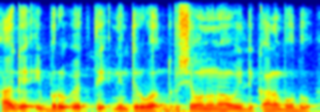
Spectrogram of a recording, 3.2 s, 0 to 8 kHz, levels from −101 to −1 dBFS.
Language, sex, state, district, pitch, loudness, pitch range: Kannada, male, Karnataka, Koppal, 130 Hz, -16 LUFS, 125-135 Hz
